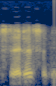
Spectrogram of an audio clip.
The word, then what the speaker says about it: situs: It's spelled S-I-T-U-S. Now, some people do situs. I do what I think is the American way. I just look at it exactly the way it's written, and it says citus to me.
